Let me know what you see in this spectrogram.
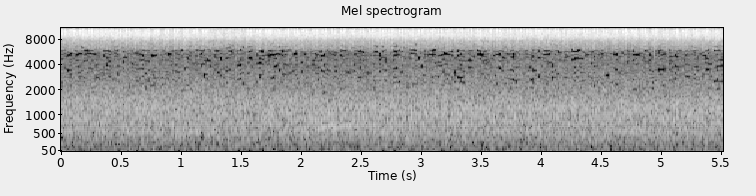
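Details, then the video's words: A chorus of male crickets stridulating forms one unbroken, piercing high trill with gentle rapid pulsation and steady loudness, over faint background hiss. "Most relaxing cricket sound"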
